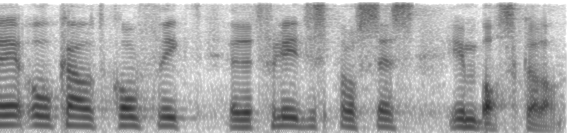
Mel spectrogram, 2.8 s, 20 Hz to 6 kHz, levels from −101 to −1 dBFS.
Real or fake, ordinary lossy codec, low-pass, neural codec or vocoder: fake; none; 5.4 kHz; codec, 16 kHz, 0.8 kbps, ZipCodec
